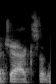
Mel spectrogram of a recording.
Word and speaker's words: Jaxson: You would think it's pronounced a different way because it's spelled so ridiculously. But yeah, Jackson.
